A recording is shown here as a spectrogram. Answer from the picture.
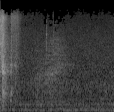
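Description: One last brief scratch of tarot cards being shuffled at the very start, then only a faint steady room hiss while a card is drawn.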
